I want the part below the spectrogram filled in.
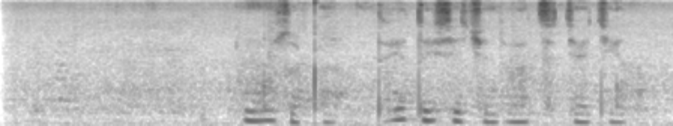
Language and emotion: Russian, sad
